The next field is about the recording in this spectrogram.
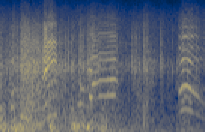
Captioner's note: bird calls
